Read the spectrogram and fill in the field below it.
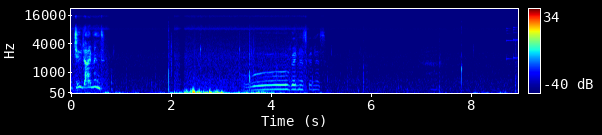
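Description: A pickaxe chips and knocks at stone blocks.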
